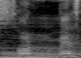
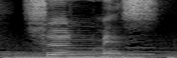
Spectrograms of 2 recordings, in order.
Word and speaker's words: Sönmez: biasa aja tetap korkma kemudian sunmes itu o-nya ada titik dua di atas kan jadi O titik du itu nanti bacanya e jadi bacanya bukan sonmes tapi sunmes sunmes jadi korkma Sun Mes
